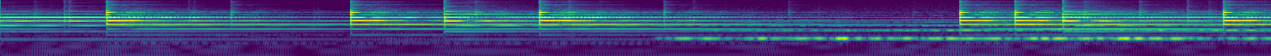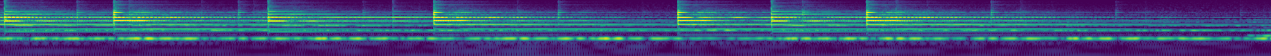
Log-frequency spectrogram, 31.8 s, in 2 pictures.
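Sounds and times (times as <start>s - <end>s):
bells drone: 0.0s - 31.7s.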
